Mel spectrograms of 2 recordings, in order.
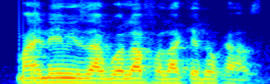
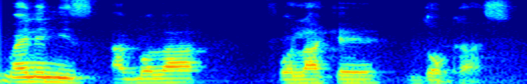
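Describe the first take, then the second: First: It is said quickly. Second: It is said slowly.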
